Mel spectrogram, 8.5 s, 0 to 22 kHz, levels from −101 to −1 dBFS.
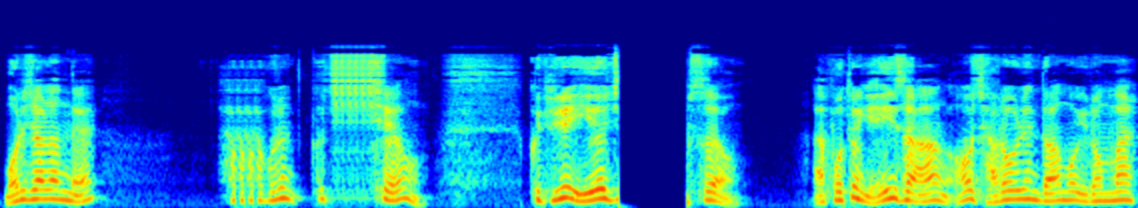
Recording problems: garbled, watery; badly; nothing above 7.5 kHz
audio stuttering; at 1.5 s and at 2.5 s
audio cutting out; at 4.5 s for 0.5 s

